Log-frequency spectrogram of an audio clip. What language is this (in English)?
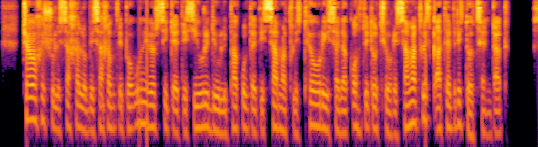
Georgian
